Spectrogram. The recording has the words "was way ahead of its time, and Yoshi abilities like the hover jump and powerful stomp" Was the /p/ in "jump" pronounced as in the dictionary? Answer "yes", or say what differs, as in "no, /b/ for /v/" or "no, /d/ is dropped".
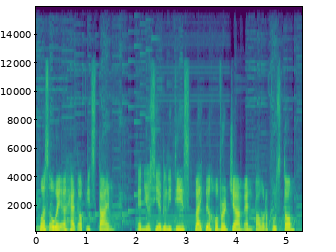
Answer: no, /p/ is dropped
